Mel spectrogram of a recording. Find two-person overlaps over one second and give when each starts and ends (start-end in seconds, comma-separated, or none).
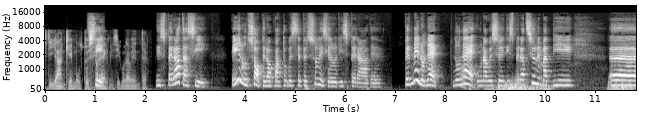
none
